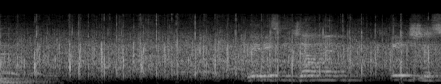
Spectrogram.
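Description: Audience applauding after a live song, the band's final chord dying away in the first half-second.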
